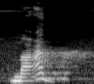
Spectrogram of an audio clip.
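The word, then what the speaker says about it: معدّ: Ibni Mudharab ibni Nizar ibni Ma'ad, dalnya tasydid ya, Ma'ad ya, Ma'ad ibni Adnana.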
